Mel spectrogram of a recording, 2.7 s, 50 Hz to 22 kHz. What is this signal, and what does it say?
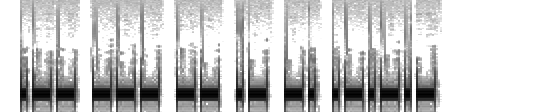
Morse code, heard as a keyed tone, about 40 wpm, 700 Hz. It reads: WOMAN.
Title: Sentences from Top 1400 Words 40wpm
